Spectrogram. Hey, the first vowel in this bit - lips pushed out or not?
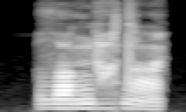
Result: yes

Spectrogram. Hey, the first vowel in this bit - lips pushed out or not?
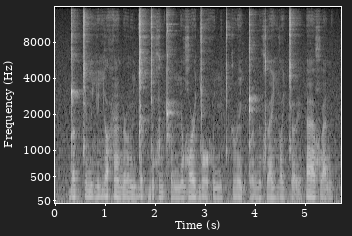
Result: no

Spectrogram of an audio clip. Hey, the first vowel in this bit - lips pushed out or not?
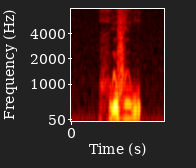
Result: yes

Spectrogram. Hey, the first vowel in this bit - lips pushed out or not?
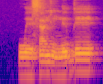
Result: no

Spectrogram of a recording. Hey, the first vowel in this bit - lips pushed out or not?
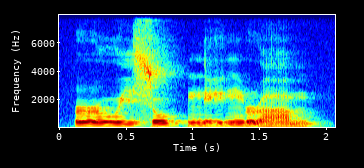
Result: yes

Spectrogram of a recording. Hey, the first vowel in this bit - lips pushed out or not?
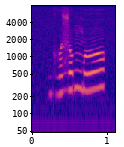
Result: yes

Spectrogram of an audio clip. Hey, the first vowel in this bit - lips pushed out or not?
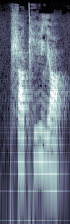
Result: no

